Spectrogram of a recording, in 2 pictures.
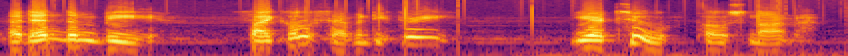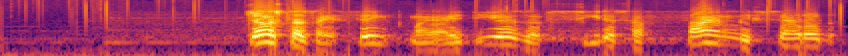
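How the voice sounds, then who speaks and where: A gravelly, fairly high-voiced investigator played by a man dictates field logs for an audio drama. He is wry and jaded, speaking in formal, articulate phrases with lively swings in pitch. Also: heavily acted, poor audio. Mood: intrigued, determined. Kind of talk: scripted audio drama log narration.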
